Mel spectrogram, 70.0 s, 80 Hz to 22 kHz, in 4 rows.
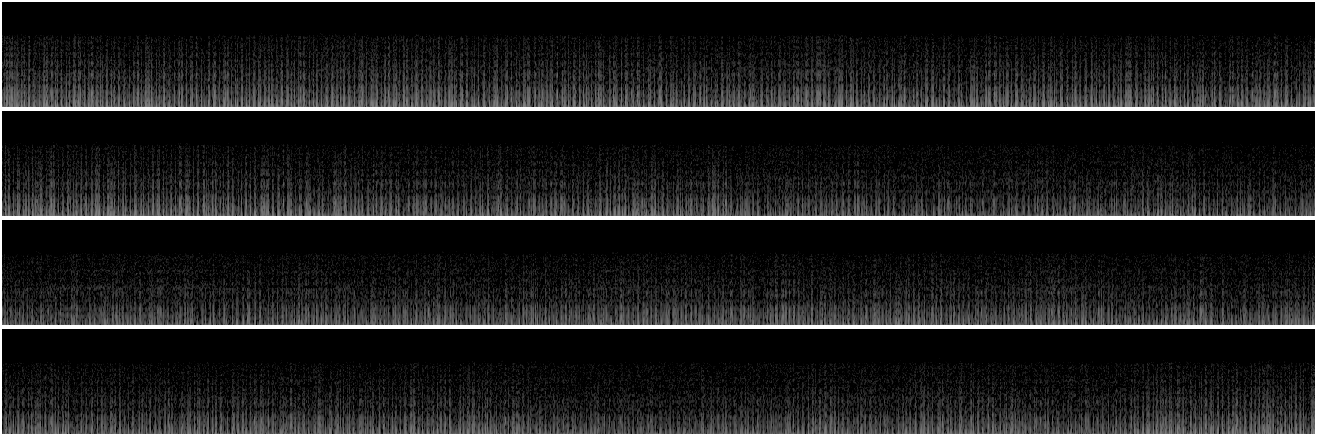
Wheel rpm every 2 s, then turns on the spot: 210, 230, 220, 240, 240, 230, 230, 230, 230, 230, 230, 230, 230, 230, 230, 220, 130, 150, 190, 200, 230, 230, 240, 230, 230, 230, 230, 230, 230, 230, 230, 230, 230, 230, 230.
none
